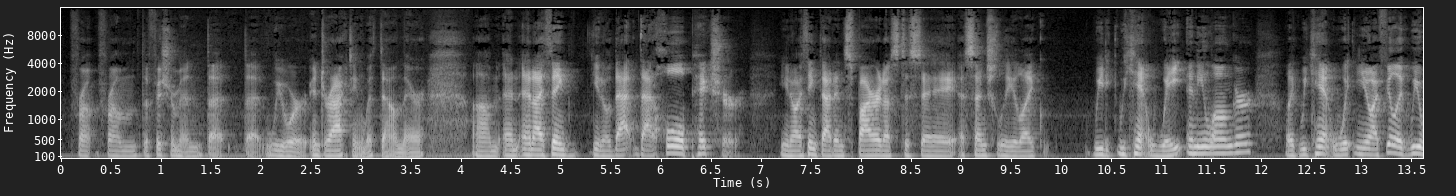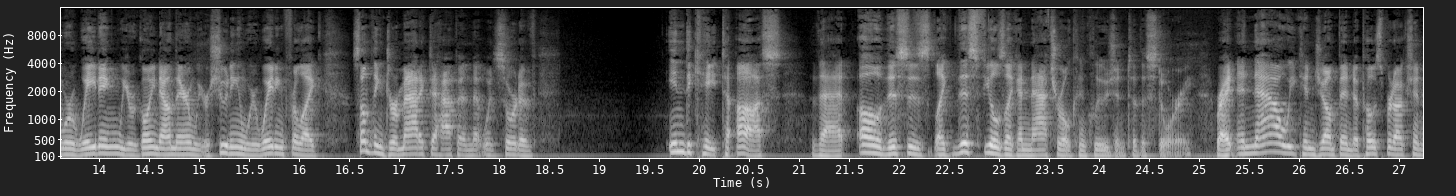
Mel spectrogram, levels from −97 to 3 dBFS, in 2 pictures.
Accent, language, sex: American, English, male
